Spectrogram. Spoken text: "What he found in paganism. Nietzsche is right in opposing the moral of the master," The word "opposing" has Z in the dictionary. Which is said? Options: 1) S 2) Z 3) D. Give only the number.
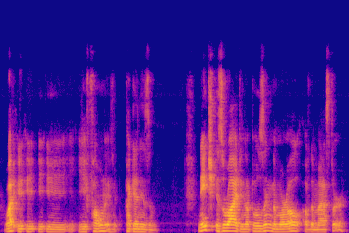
2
